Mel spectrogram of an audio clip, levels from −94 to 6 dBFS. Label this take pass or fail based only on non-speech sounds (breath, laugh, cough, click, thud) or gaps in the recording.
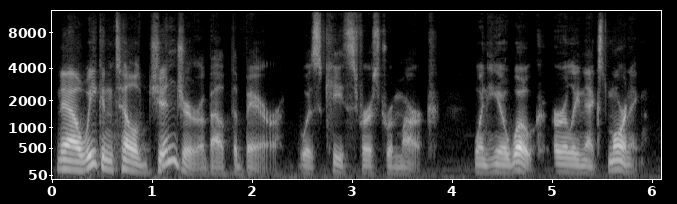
pass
